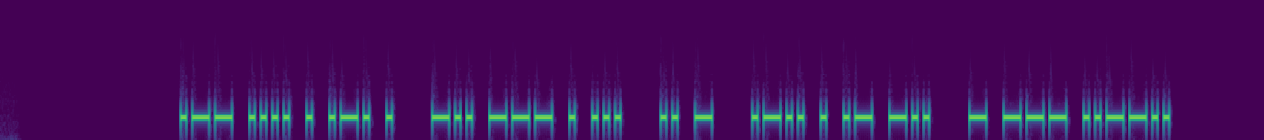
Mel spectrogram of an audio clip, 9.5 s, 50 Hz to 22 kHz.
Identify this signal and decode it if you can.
Morse code, heard as a keyed tone, about 27 wpm, 700 Hz. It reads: WHERE DOES IT LEAD TO?
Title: Sentences from Top 1000 Words - Review Part 2 - 28wpm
